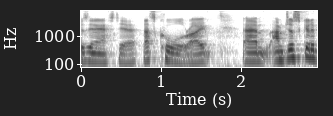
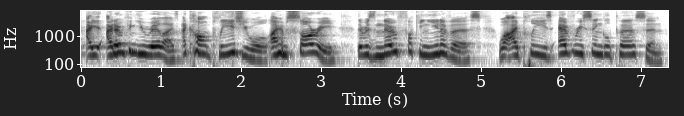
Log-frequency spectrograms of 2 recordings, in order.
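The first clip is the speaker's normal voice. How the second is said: louder, higher, exasperated; exasperated apology; 6 semitones higher, 4 dB louder than usual. Real, not acted. Vlogger telling commenters he can't please all, exasperated. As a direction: say sorry while fed up.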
